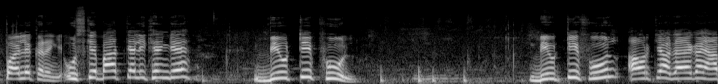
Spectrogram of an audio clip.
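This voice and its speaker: A man's voice: very high-pitched, a bit bright. A man teaching a grammar lesson in a classroom, explaining step by step and quizzing his students as he goes. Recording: dull lo-fi sound.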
